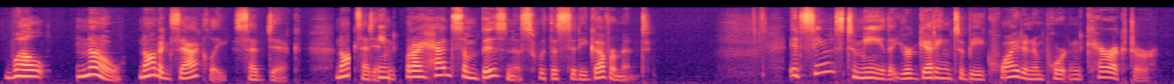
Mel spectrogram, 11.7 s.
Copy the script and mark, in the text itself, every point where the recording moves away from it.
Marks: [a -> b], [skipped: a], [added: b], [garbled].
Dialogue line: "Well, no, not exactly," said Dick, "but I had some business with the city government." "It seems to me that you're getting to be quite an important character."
"Well, no, not exactly," said Dick, [garbled] "but I had some business with the city government." "It seems to me that you're getting to be quite an important character."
